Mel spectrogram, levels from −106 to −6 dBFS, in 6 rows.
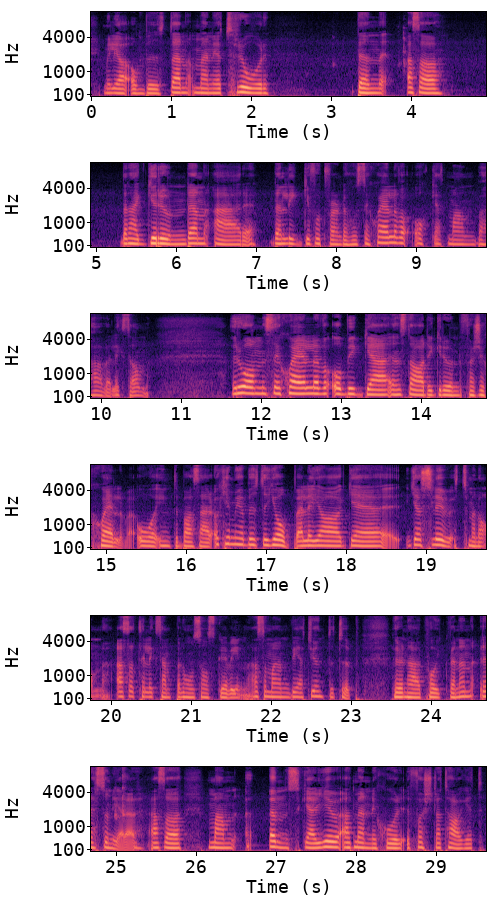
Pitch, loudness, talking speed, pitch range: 180 Hz, -31 LUFS, 160 wpm, 165-195 Hz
